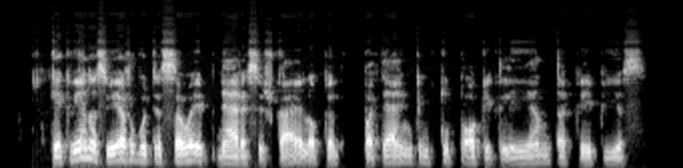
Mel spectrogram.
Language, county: Lithuanian, Klaipėda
